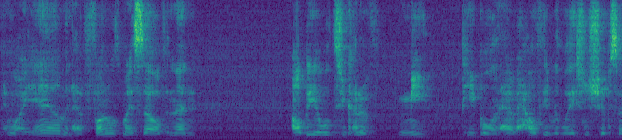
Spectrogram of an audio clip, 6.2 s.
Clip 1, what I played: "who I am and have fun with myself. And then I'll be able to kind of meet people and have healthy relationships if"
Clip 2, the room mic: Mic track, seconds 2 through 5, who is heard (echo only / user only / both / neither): echo only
